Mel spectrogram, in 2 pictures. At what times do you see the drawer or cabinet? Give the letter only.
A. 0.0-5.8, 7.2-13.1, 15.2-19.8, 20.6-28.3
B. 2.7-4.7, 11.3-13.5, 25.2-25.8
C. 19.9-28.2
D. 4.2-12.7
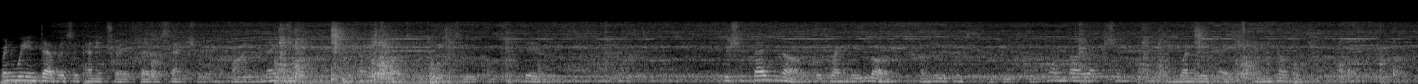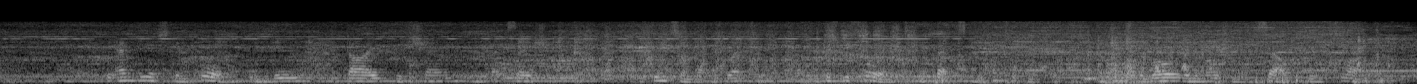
B.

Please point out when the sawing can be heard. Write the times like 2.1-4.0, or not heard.
19.9-28.2.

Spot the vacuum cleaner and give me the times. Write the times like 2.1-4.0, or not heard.
0.0-28.3.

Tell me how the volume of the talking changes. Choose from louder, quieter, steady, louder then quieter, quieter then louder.
steady.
